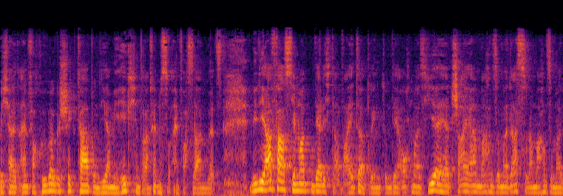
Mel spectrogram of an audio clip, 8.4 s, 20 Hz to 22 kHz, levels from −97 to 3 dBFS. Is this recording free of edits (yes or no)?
no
